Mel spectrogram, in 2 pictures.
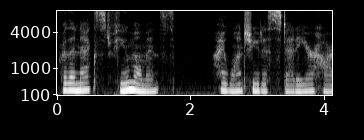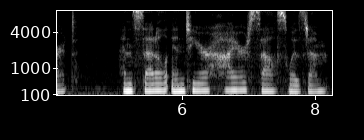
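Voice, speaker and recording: Slow, soft-voiced woman guiding meditation. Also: fairly low pitch, flat delivery, dry recording. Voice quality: soft, breathy, often near-whisper. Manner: soothing, measured, deliberate pauses between phrases. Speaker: guided meditation guide. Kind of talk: slow guided meditation narration.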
